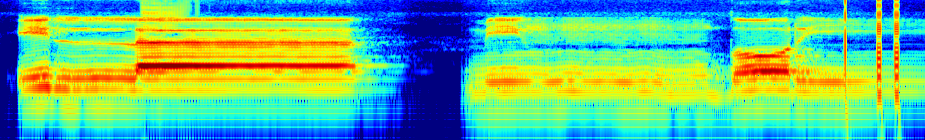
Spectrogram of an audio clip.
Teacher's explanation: lamnya terdapat tasdid, dimasukkan, diidghamkan, ditekan dan dipanjangkan lam alifnya.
